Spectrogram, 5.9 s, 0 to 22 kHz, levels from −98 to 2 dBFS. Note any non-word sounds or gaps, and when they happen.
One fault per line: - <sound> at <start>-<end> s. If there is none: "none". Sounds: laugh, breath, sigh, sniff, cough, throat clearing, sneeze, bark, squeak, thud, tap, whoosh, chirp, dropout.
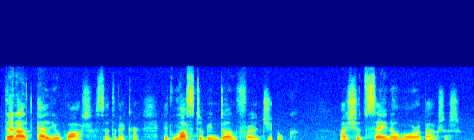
- dropout at 0.4-0.5 s
- dropout at 3.4-3.5 s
